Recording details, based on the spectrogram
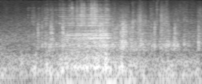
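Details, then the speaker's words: Chevrolet Trailblazer SS (Trailblazer/Envoy) front end rebuild, control arm removed: irregular ratchety clicking and faint grinding, about two clicks a second, as the lower ball joint is worked by hand; lower ball joint totally shot. "This lower ball joint's totally shot."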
